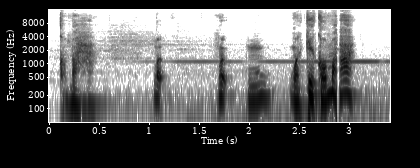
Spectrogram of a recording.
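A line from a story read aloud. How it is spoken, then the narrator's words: Trembling stammer. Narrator (Vietnamese): run giọng, mà lắp bắp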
